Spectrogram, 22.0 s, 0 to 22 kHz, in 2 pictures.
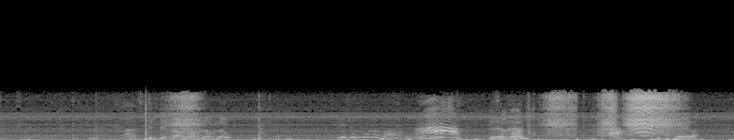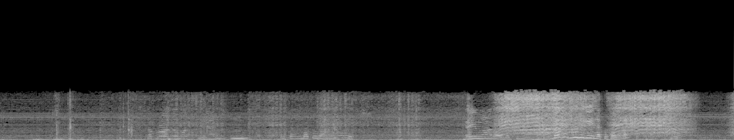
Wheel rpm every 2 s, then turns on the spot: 0, 0, 0, 0, 0, 0, 0, 10, 10, 90, 70.
14-18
